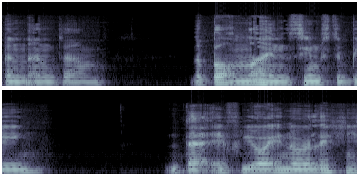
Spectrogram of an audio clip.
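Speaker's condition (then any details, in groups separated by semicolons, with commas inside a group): Brain injury; severe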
